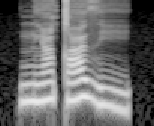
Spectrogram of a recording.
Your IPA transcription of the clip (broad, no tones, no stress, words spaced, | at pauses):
n̪ĩ tˤɯ ði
